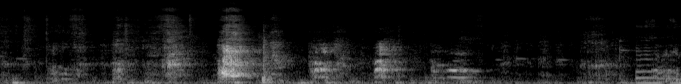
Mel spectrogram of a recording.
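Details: Golden Retriever. Excited to greet its owner, a Golden Retriever gives a string of strange, throaty groans and wavering whines that rise and fall like a growly moan. A person's voice is heard briefly alongside.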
